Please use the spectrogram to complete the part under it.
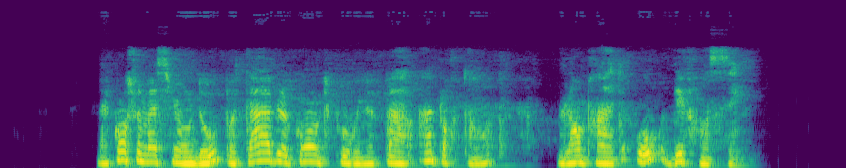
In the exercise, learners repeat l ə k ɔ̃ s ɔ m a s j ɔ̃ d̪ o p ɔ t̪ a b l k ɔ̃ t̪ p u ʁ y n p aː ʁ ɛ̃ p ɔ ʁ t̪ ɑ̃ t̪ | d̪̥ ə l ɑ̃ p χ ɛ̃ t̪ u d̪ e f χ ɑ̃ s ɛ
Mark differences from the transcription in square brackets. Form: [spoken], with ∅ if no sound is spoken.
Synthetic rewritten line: l [a] k ɔ̃ s ɔ m a s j ɔ̃ d̪ o p ɔ t̪ a b l k ɔ̃ t̪ p u ʁ y n p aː ʁ ɛ̃ p ɔ ʁ t̪ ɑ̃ t̪ | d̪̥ ə l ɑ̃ p χ ɛ̃ t̪ [o] d̪ e f χ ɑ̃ s ɛ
